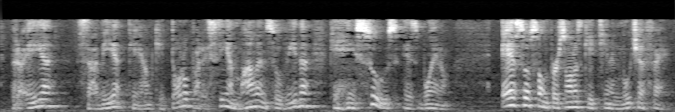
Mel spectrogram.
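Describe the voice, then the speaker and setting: A man's voice: a little high, dull audio. A man preaching a sermon in an earnest, emphatic way. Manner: earnest, emphatic, breaks into acted quotes.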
